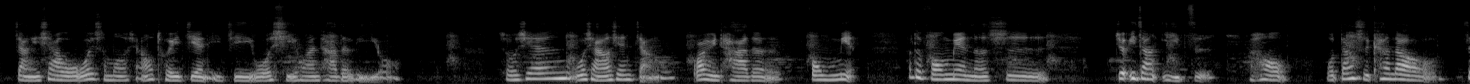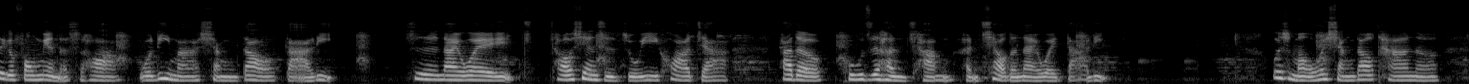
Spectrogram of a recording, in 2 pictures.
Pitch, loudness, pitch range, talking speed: 200 Hz, -27 LUFS, 185-230 Hz, 205 characters per minute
